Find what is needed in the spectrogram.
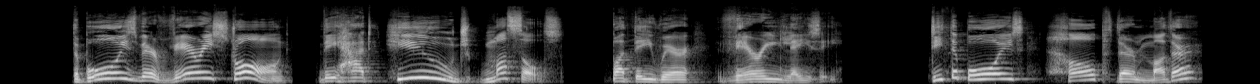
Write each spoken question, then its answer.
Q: Did the boys help their mother?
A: No. They didn't help their mother.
